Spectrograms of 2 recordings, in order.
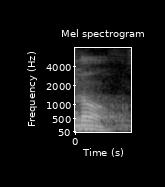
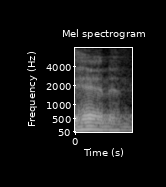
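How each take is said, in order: First: The name is said the French way. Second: The name is said the English way. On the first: The speaker calls it right. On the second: The speaker calls it wrong.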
